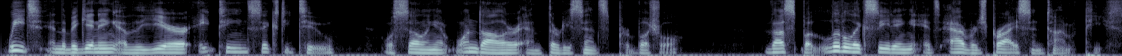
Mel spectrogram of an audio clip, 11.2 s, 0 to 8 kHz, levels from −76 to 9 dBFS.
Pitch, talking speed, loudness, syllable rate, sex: 130 Hz, 165 wpm, -18 LUFS, 5.0 syllables/s, male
